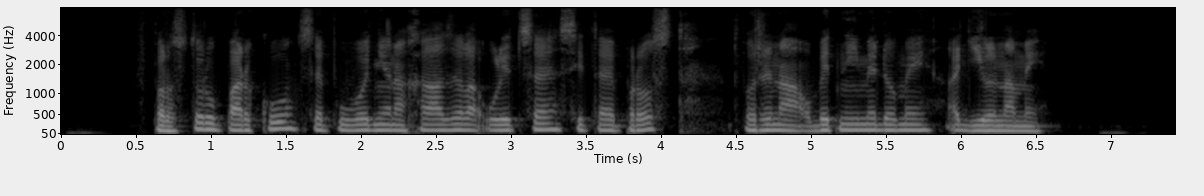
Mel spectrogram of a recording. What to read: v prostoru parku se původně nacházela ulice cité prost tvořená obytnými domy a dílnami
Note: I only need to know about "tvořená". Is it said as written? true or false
true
